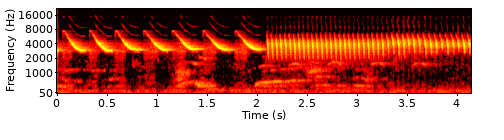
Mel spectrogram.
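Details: Canary song meant to provoke fighting birds: seven loud downslurred swooping whistles about every third of a second, followed by a fast buzzy rolling trill.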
